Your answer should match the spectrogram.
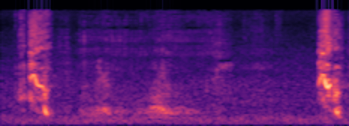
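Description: Pit bull barking on a guard command: one sharp bark with a quickly dropping pitch near the start, followed by two much fainter sounds.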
